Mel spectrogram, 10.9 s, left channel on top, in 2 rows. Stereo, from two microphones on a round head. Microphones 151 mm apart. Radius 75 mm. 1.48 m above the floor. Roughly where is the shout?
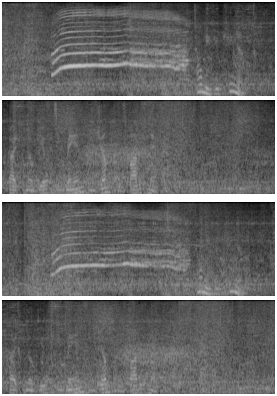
Left.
